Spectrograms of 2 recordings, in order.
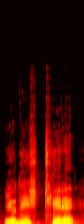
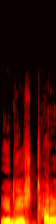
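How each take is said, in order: First: युधिष्ठिर ending in "thir"; an i in the last syllable of युधिष्ठिर; correct form. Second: युधिष्ठिर ending in "thar"; an a in the last syllable of युधिष्ठिर; wrong form. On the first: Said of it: "शुद्ध क्या होगा?". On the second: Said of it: "लिखा है". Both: Shown as a demonstration.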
